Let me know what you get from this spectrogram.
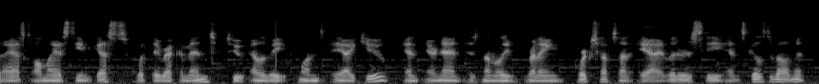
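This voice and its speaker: A man's voice: low-pitched, fairly bright tone, breathy edge. A man hosting a podcast interview, talking in a loose, rambling way with many fillers and restarts. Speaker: podcast host.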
